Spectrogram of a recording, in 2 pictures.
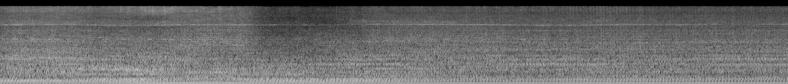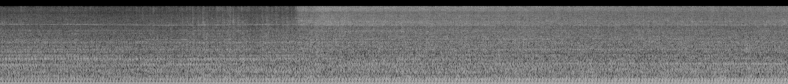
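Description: TimberKing 1600 portable band sawmill running steadily as its blade cuts through a pine log, an engine hum under the hiss of the saw. The hiss turns brighter and louder about eleven seconds in.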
